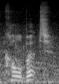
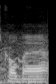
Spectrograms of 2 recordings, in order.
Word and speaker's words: Colbert: The entrance is round this way just past the theater that I affectionately refer to as the Colbert. Yes, I know it's pronounced Colbear.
